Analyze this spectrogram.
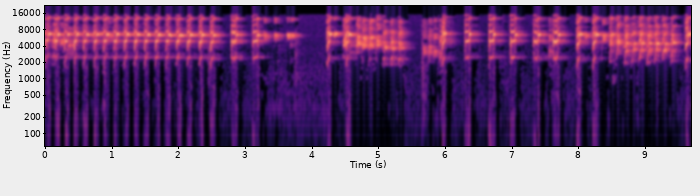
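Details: Fischer's lovebird in song that stimulates mating, a steady rapid series of sharp high chirps, roughly three per second, with one brief pause midway before the rhythmic chirping resumes.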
